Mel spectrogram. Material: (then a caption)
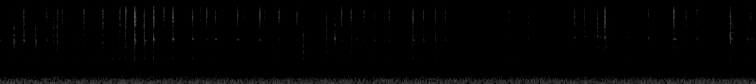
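Plastic. Long nails tap and scratch the label and clear cap of a small purple plastic foam pump bottle standing upright. Rapid, bright, clicky ratchet-like ticks come in uneven bursts over a steady low hum, each click dying away almost instantly.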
